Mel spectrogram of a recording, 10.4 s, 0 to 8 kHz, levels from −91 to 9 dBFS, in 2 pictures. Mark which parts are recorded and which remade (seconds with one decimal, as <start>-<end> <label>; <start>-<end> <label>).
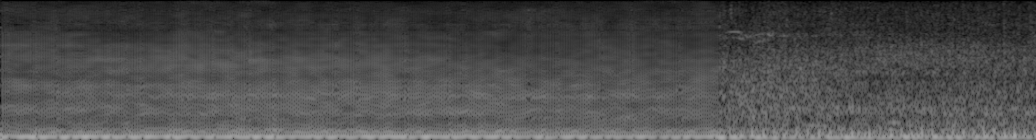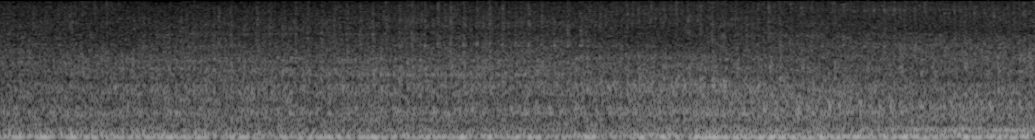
0.0-3.6 remade; 3.6-10.4 recorded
